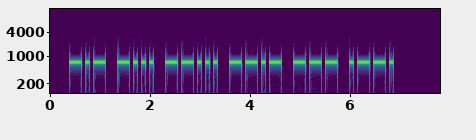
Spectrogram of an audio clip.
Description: Morse code, heard as a keyed tone, about 16 wpm, 700 Hz. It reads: KB7QOP
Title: K1USN SST QSO Practice - 15wpm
